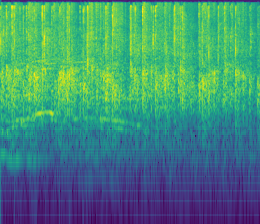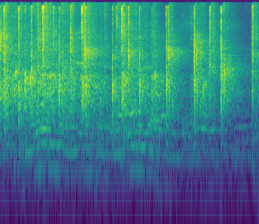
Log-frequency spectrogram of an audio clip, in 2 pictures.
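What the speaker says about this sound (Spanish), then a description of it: "Dile fuerte las palmas al Señor" Church congregation applauding with loud, sustained clapping that fills the room, slowly thinning toward the end, with voices mixed in.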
